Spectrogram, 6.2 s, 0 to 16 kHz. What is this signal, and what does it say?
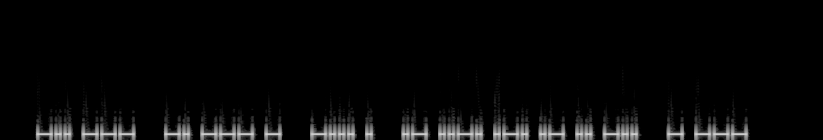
Morse code, heard as a keyed tone, about 34 wpm, 700 Hz. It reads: DO NOT BE AFRAID TO
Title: Sets of 5 Words Encore2 35wpm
